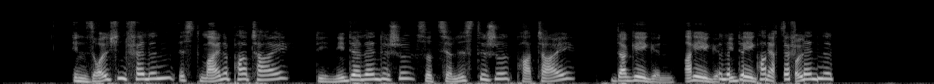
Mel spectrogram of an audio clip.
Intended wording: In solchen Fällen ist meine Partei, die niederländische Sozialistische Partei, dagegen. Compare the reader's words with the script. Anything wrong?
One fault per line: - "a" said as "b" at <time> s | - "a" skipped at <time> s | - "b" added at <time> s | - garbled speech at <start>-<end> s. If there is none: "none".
- garbled speech at 6.8-8.3 s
